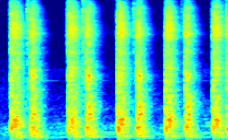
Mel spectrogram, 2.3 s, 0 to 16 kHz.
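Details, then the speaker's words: Bosch starter motor from a BMW 740 (M60), on the test bench after cleaning, greasing and fitting a new brush holder and brushes: crisp paired clicks about twice a second, each pull-in and release clean and identical. Solenoid engaging normally. "I'm going to go over to my uh uh test bench to uh put current on the starter motor and let's see what it does and let's compare it with how it ran"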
